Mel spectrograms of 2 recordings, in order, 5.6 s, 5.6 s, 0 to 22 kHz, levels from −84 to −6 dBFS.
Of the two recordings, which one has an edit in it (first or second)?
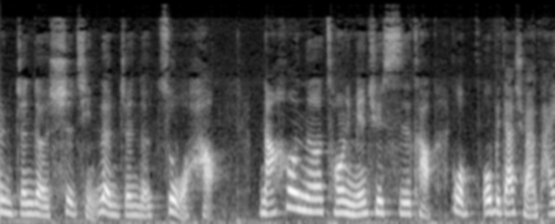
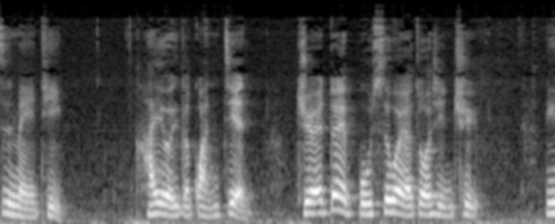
first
